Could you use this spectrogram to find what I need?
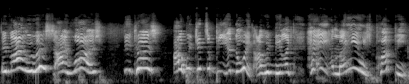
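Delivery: high, giggly kitten voice with meows; playful kitty contestant. Pretend. Kid playing a kitty contestant in the pretend show, high giggly kitten voice. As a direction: mew and whine like a sulky kitten.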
